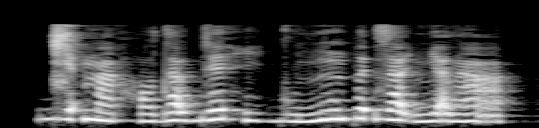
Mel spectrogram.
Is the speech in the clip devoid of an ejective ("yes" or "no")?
yes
